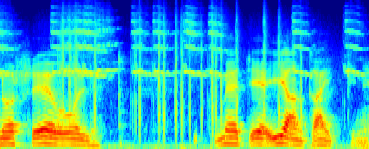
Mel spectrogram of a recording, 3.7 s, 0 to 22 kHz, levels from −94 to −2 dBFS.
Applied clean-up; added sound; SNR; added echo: none; Fireworks; 17 dB; none.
